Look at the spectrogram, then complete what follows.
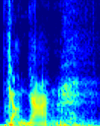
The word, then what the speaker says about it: Pyongyang: When you're not in Vegas and you're in Pyongyang, is that correct? Yeah, it's pronounced Pyongyang. Oh, Pyongyang.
